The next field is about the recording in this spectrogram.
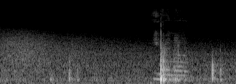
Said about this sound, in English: I might even feel like coming out and recording these fireworks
